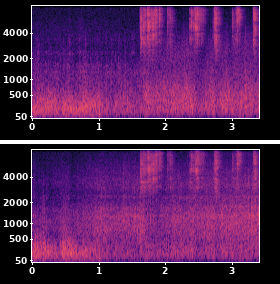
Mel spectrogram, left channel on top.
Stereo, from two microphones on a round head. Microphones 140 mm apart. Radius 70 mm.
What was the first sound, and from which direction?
Chewing, 25° left (ahead or behind).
